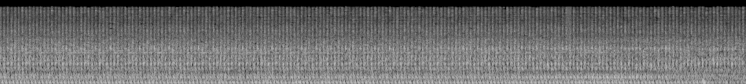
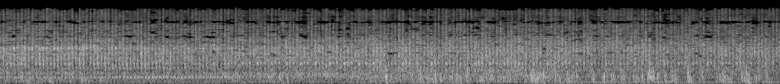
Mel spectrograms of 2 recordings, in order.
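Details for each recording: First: Loud idle of an Isuzu Panther diesel after repair for heavy oil consumption, a busy, even metallic valve clatter on top; valves still need adjusting, loose clearance; injection pump and nozzles still to be serviced. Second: Isuzu Panther diesel after repair for heavy oil consumption (10 liters used from Jakarta to Blitar), rear seal, engine mounting and injection pump serviced: steady diesel clatter at idle, even rhythm around three beats a second, no knock or misfire; normal idle.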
